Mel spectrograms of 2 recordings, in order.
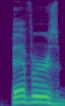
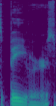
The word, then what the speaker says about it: Bevers: the missy bevers case bevers beavers i've heard it pronounced different ways i'll probably pronounce it both ways tonight beavers bevers um but um i do believe it's i do believe it's beavers but is anybody here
